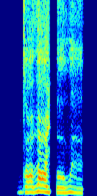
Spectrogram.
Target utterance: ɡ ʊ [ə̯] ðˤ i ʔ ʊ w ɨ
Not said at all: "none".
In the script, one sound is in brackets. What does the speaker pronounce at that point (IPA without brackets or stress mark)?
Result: ə̯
